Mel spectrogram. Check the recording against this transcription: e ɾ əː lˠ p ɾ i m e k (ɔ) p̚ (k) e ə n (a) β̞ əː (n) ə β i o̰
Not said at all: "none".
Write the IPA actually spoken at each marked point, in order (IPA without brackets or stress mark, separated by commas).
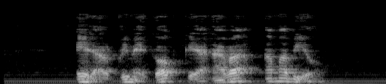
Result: ɔ, k, a, m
